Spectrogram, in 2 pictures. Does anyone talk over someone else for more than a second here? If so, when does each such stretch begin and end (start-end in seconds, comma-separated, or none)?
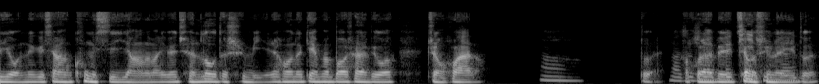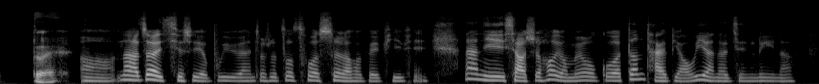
6.7-8.0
